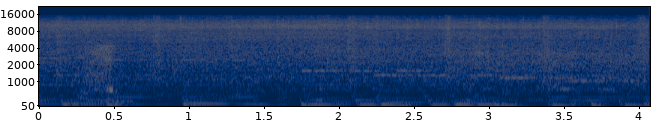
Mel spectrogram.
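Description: Spinach sizzling steadily in a hot frying pan, stirred with a plastic spatula as milk is poured in to make creamed spinach.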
